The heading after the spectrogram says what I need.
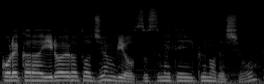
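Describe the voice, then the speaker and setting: Man as a polite, quick-spoken male angel. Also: a little high, faint music behind, natural voice. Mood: earnest, questioning. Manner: formal, courteous, precise. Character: polite, literal-minded, earnest male angel. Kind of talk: Japanese visual novel voice acting.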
